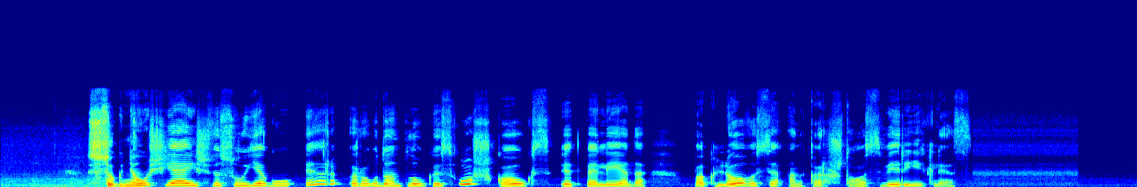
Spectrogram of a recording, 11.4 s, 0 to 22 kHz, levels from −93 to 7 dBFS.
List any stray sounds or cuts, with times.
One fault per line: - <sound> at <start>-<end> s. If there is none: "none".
none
